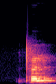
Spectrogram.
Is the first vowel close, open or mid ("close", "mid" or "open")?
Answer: open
